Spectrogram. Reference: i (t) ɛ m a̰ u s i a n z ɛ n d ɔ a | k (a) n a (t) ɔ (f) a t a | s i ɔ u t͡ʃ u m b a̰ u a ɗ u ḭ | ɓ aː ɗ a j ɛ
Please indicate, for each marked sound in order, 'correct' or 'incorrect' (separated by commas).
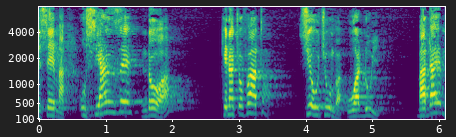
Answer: incorrect, incorrect, incorrect, correct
